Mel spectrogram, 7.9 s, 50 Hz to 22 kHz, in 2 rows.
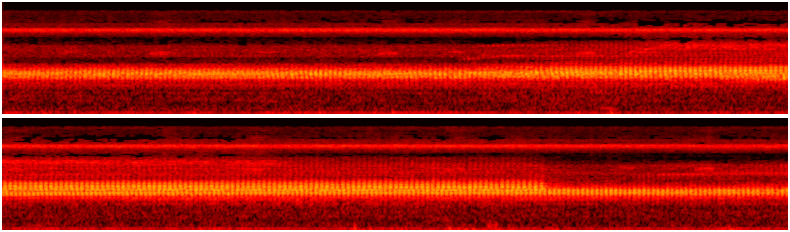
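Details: Several Gulf Coast toads trilling at night following recent rainfall on June 24, 2024: overlapping, unbroken, mid-pitched trills throughout, dropping slightly in pitch as one caller takes over near the end, over a constant low hum.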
